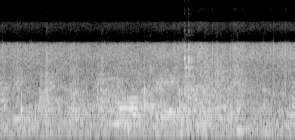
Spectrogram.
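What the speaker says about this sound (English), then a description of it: "Just quickly move around, throw it together." Whole spices (cardamom pods, bay leaf and a cinnamon stick) stirred with frying onions in a pan for saffron bibimbap, giving a steady sizzle with soft scraping from the spoon, close and fairly loud throughout.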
